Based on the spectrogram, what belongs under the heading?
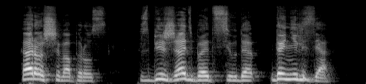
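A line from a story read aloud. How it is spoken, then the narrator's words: Snorting. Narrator (Russian): Хмыкнул Ремир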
